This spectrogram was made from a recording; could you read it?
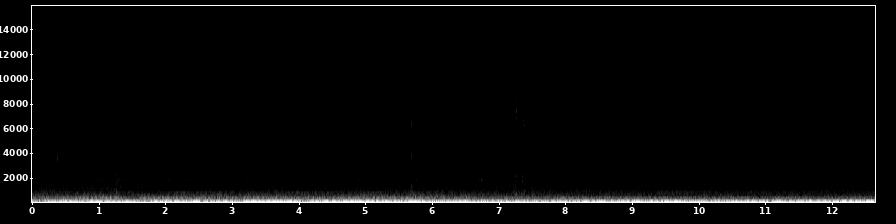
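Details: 2022 VW Tiguan SE R-Line when auto start-stop activates: heavy constant low droning rumble with a coarse buzzing edge; vibration noise, source not pinned down.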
